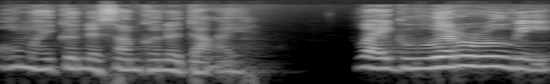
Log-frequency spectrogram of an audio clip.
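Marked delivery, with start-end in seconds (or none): 0.0-1.2 put-on terrified tone. Retelling a moment in class after a student spoke: imitating own past terror. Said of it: "I got so terrified".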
